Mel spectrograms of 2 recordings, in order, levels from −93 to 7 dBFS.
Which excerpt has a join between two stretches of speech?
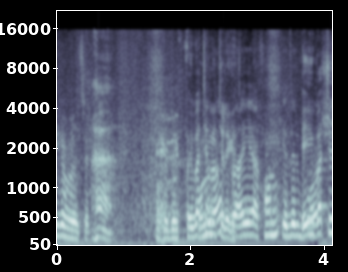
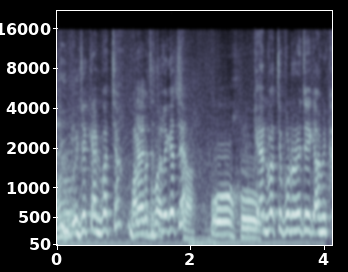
first; 1 cut; at 1.8 s

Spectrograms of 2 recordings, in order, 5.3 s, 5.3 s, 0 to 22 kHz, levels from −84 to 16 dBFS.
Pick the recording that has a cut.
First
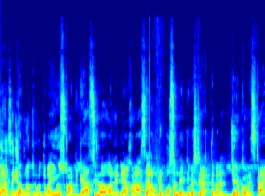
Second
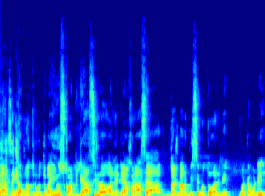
first; 1 cut; at 3.0 s

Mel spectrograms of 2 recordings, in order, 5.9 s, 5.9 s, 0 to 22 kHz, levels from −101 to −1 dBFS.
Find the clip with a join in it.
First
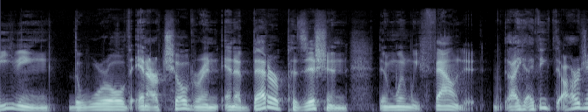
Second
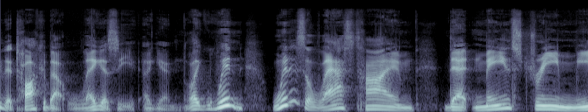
first; 1 cut; at 4.9 s

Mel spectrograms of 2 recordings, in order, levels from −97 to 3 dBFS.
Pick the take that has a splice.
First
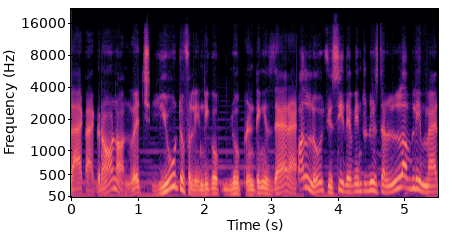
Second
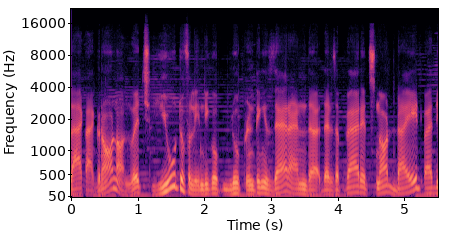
first; 1 cut; at 3.4 s

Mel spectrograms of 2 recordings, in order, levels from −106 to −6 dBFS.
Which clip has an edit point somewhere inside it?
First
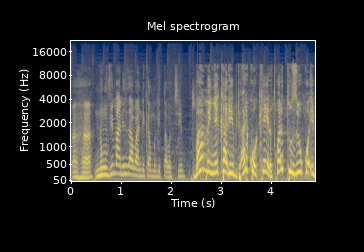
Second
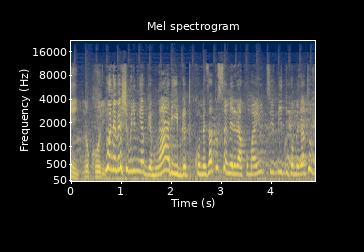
first; 1 cut; at 2.3 s

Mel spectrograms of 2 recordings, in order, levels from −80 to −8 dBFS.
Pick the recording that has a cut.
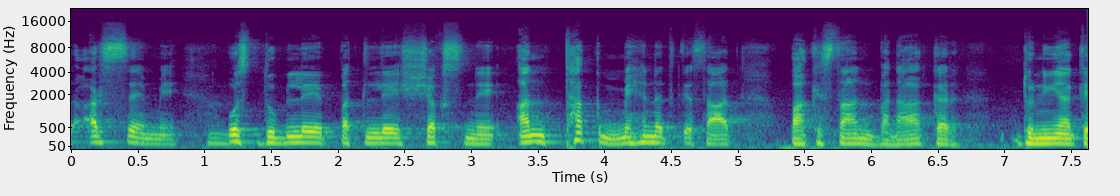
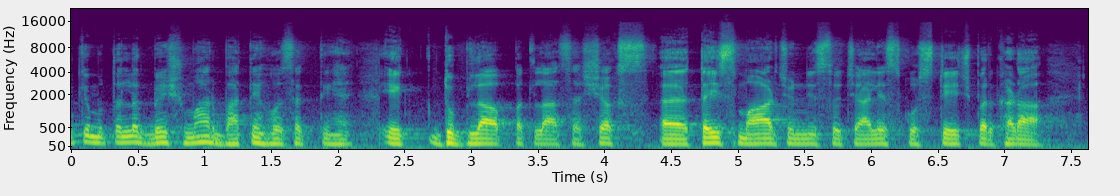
second; 2 cuts; at 2.3 s, 4.2 s

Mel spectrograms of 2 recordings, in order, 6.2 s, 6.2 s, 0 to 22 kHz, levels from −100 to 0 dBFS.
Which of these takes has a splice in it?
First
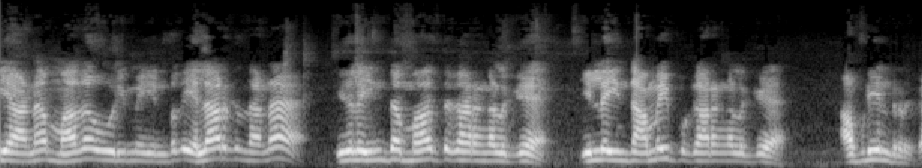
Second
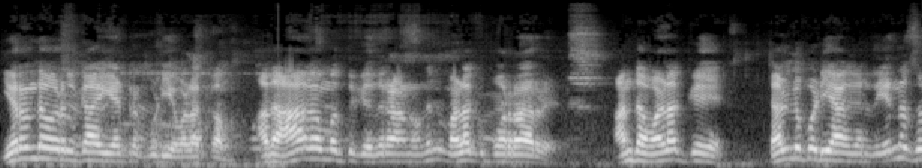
first; 1 cut; at 2.1 s

